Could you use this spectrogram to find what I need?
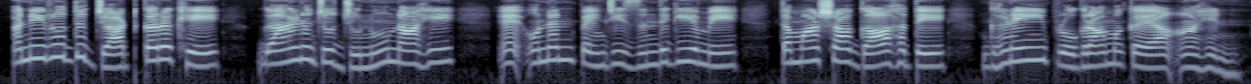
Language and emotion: Sindhi, neutral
